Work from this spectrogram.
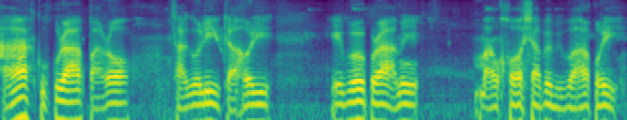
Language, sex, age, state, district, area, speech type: Assamese, male, 60+, Assam, Dhemaji, rural, spontaneous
